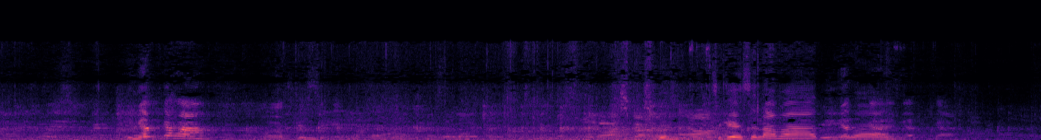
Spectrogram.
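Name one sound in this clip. A woman speaks nearby with animation.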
